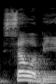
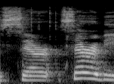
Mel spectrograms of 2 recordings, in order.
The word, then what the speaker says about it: Celebi: Celebi is the English name. Oh, okay. So Cerebi is the... Is the website. Or the way it's pronounced, sort of, in Japanese.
